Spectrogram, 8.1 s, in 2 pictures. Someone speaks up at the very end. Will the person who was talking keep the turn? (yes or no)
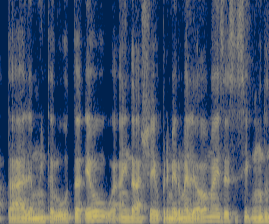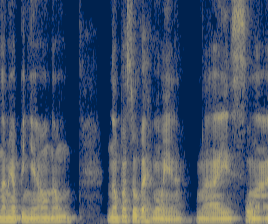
yes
